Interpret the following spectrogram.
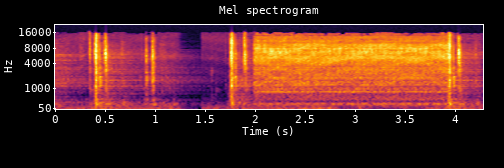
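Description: A few sharp knocks, then a steady hiss of about two seconds that fades out just after the end: sampled sound effects between or inside tracks of a vaporwave album, with little or no music.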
